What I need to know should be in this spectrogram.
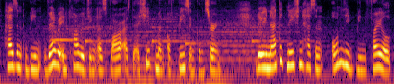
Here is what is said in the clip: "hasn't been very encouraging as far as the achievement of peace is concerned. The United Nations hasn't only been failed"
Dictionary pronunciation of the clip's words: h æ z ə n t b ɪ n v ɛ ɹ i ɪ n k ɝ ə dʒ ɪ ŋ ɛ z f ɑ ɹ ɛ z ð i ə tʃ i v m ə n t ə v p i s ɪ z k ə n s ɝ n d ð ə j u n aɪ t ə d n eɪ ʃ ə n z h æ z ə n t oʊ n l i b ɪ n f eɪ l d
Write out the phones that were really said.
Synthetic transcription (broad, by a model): h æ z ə n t b ɪ n v ɛ ɹ i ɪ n k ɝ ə dʒ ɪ ŋ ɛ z f ɑ ɹ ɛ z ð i ə tʃ i v m ə n t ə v p i s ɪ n k ə n s ɝ n d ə j u n aɪ t ə d n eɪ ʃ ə n h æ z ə n t oʊ n l i b ɪ n f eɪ l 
